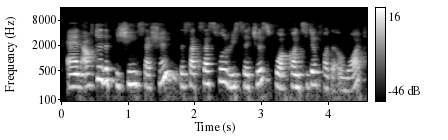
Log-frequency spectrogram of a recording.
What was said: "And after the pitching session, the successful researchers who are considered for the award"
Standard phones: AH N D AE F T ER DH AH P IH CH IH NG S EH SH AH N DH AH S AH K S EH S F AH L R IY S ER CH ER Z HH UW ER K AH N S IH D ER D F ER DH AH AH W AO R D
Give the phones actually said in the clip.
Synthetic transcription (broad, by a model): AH N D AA F T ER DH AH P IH SH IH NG S EH SH AH N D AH S AH K S EH S F AH L R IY S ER CH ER S HH UW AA K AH N S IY D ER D F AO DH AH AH W AO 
